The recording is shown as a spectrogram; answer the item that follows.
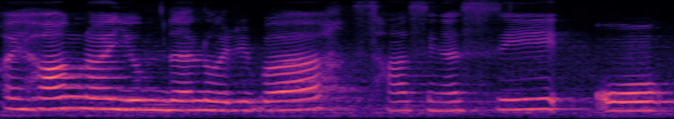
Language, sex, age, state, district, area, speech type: Manipuri, female, 30-45, Manipur, Kakching, rural, spontaneous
